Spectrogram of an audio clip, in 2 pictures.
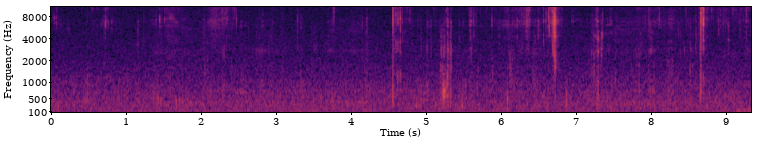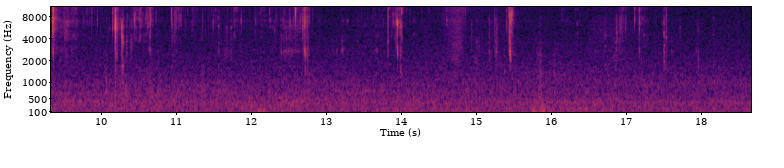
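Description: Close-miked mukbang eating: a person chewing rice and soft food with the mouth, making sharp wet mouth smacks and clicks at irregular intervals, beginning about four seconds in.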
